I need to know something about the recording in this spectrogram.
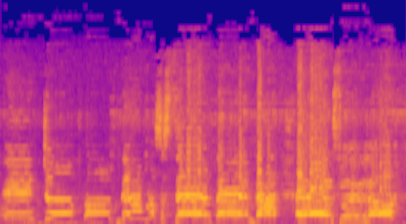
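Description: A female voice singing a pop melody over a backing track, moving between notes and holding several of them.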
